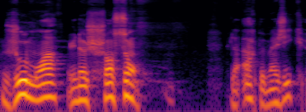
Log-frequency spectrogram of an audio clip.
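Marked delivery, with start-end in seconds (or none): 0.0-1.7 very slow, louder giant voice; ogre ordering. A narrator's reading. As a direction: command the harp to play. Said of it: "dit l'ogre".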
